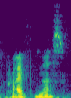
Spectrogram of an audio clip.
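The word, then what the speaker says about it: Prifddinas: wiki um but either way I fa it pronouncing it correctly it's uh priv us which doesn't make sense to me I I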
